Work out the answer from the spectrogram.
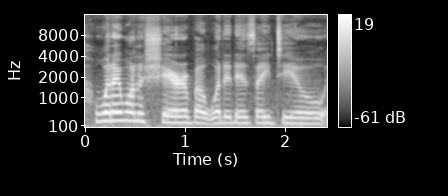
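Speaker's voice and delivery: usual speaking voice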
